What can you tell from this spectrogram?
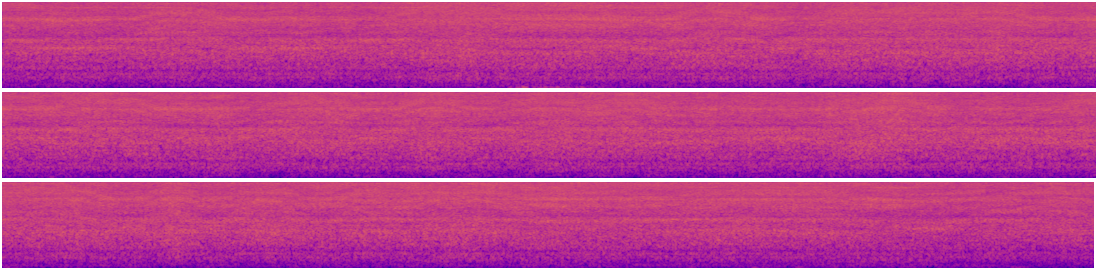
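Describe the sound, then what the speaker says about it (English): A candy-cane-patterned blow dryer runs continuously, a steady loud rushing hiss of air with no breaks or changes across the whole stretch. "You'll notice on the candy cane blow dryer, my friends, we can change the temperature"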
